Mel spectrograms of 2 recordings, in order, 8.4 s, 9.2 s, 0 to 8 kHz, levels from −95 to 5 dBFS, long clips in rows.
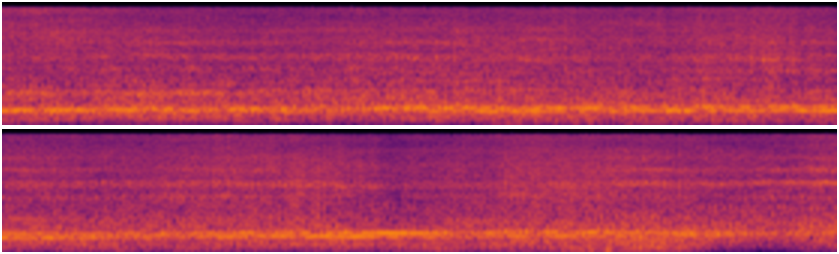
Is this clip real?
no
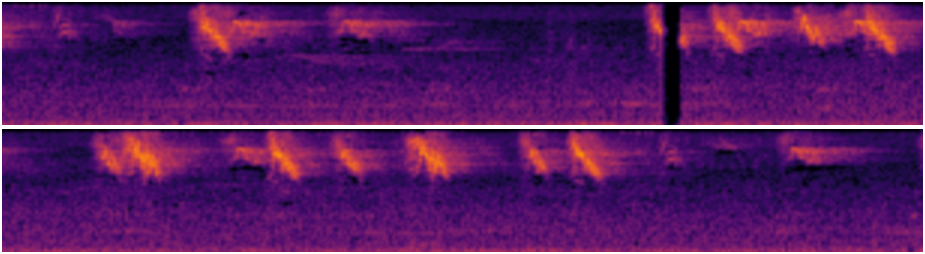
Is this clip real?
yes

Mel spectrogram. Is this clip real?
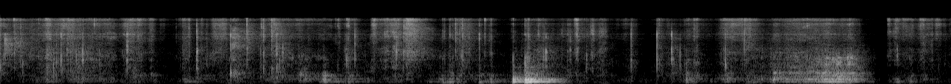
no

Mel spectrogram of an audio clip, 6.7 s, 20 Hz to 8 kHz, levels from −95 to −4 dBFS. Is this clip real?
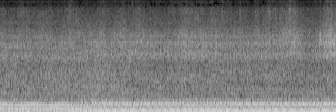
yes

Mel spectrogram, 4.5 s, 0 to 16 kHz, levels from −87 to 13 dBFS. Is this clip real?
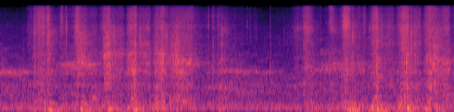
no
